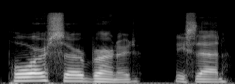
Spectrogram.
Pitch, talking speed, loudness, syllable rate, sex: 135 Hz, 125 wpm, -16 LUFS, 3.2 syllables/s, male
